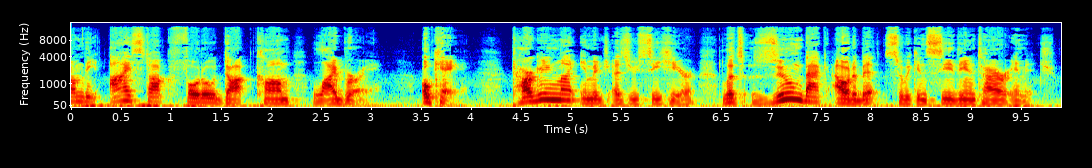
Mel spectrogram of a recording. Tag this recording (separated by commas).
Speech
